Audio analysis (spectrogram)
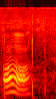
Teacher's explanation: This happens to be the same as the IPA symbol for that back sort of roundy ah vowel, which is pretty much the Ponca vowel when it's not nasal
